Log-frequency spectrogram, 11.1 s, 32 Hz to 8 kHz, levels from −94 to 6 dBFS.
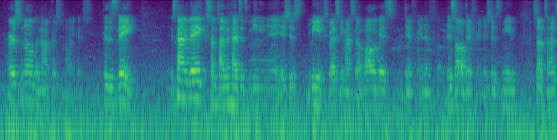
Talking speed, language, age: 195 wpm, English, 20-39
